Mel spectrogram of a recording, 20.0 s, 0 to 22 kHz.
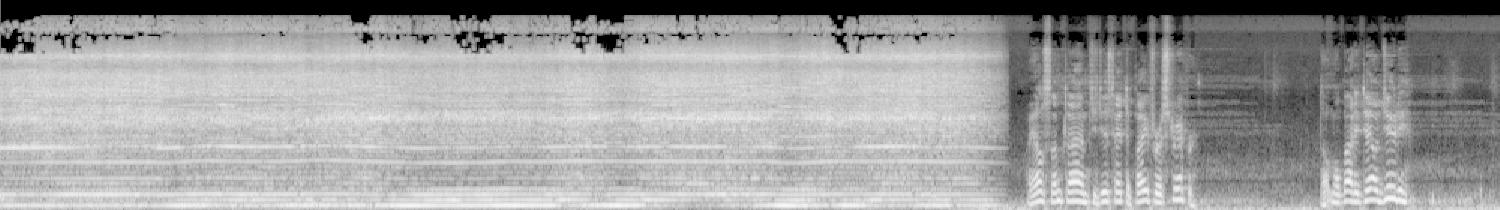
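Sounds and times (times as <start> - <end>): air sander whining: 0.0 - 13.5.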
